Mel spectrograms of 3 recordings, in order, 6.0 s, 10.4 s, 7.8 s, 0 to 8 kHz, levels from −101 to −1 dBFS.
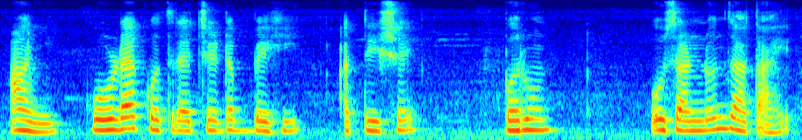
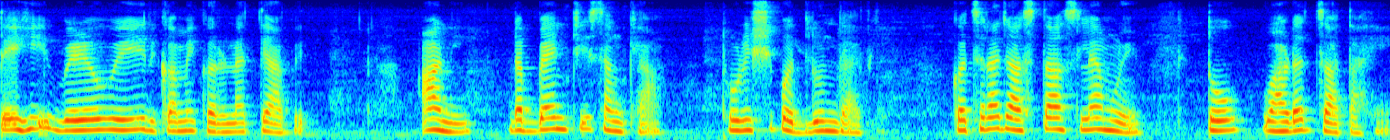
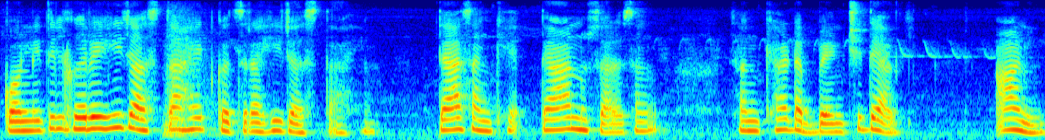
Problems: constant background noise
